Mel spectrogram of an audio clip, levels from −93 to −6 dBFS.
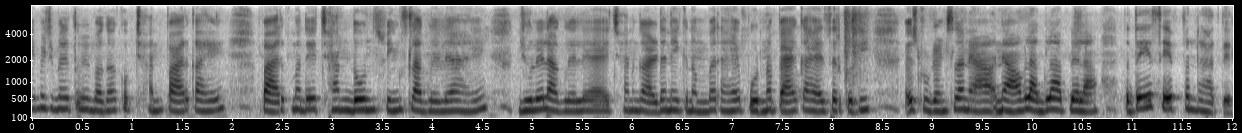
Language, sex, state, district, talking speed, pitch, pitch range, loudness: Marathi, female, Maharashtra, Solapur, 185 wpm, 235 Hz, 225-250 Hz, -21 LUFS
